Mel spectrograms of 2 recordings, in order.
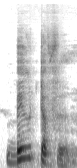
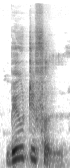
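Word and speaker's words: beautiful: 3 syllables का word है, पहले सिलेबल पे स्ट्रेस है, यानी पहले सिलेबल को स्ट्रेस देके प्रोनाउंस करना है। तो इसका उच्चारण क्या हो जाएगा? ब्यूटीफुल, ब्यूटीफुल, ब्यूटीफुल, ब्यूटीफुल, ब्यूटीफुल, ब्यूटीफुल, ब्यूटीफुल।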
